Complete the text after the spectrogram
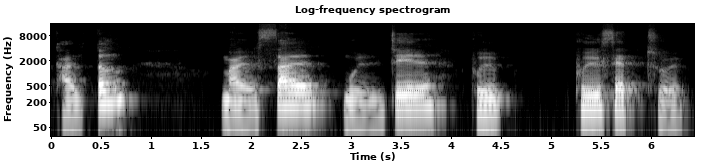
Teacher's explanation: specifically T, S, and J sounds, they become S2 after the letter L. So post-lateral, it means after the L sound. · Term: post-lateral tensification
